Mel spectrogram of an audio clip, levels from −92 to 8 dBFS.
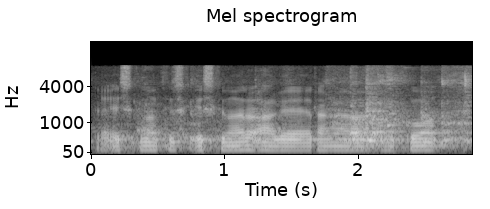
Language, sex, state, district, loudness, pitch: Chakma, male, Tripura, Unakoti, -17 LUFS, 95 Hz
